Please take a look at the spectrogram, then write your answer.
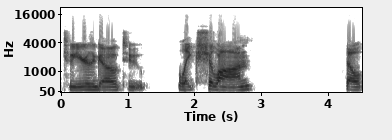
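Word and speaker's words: Chelan: I just I went like two years ago to Lake Shalon. Bel it's beautiful. It's It is pronounced that way.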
